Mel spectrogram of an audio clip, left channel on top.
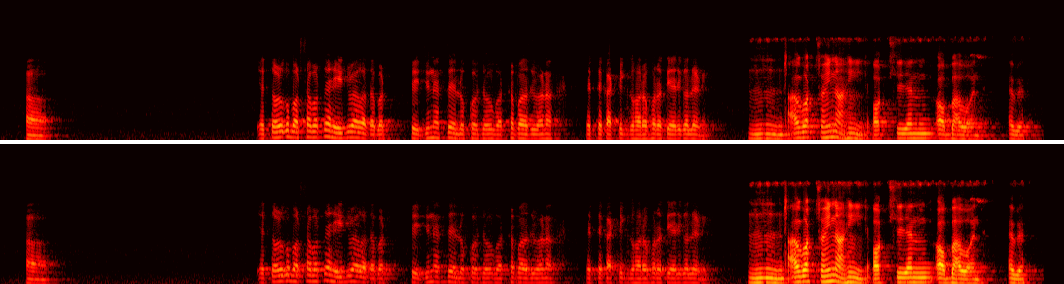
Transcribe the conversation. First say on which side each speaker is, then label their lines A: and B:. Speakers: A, on the left; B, on the right.
A: ଅ। ଏତେବେଳକୁ ବର୍ଷା ବର୍ଷା ହେଇଯିବା କଥା, ବଟ୍ ସିଜିନ୍ ଏତେ ଲୋକ ଯୋଉ ଗଛ ପରିମାଣ ଏତେ କାଟିକି ଘର ଫର ତିଆରି କଲେଣି।
B: ହୁଁ ଆଉ ଗଛ ହିଁ ନାହିଁ। ଅକ୍ସିଜେନ୍ ଅଭାବ ଏନେ ଏବେ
